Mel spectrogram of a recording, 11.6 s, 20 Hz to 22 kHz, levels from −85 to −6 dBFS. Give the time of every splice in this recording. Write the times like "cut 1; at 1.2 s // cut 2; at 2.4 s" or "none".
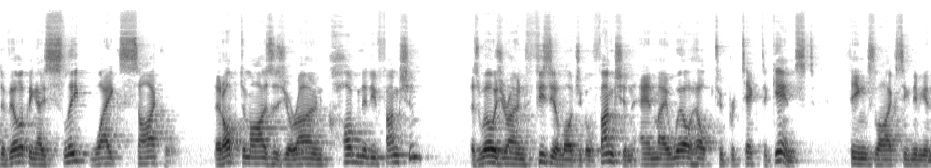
none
